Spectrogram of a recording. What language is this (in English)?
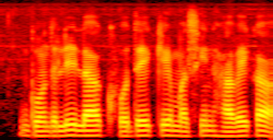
Chhattisgarhi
